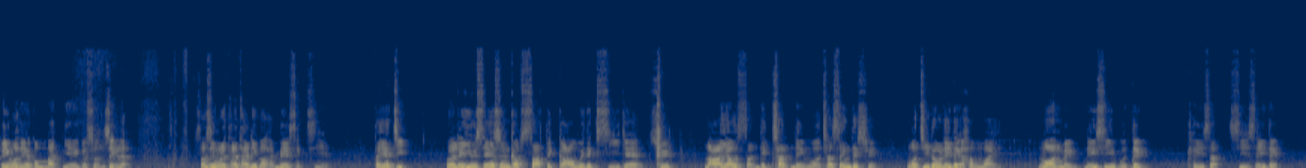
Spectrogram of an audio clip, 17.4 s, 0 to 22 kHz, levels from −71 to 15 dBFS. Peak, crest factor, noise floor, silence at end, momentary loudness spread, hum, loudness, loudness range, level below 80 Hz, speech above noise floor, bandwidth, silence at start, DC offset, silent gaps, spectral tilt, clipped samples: -4 dBFS; 18 dB; -48 dBFS; 0.35 s; 13 LU; none; -20 LUFS; 3 LU; -64 dBFS; 28 dB; 16 kHz; 0 s; under 0.1%; none; -6.5 dB/octave; under 0.1%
